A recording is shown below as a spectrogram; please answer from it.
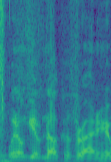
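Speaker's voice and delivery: usual speaking voice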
